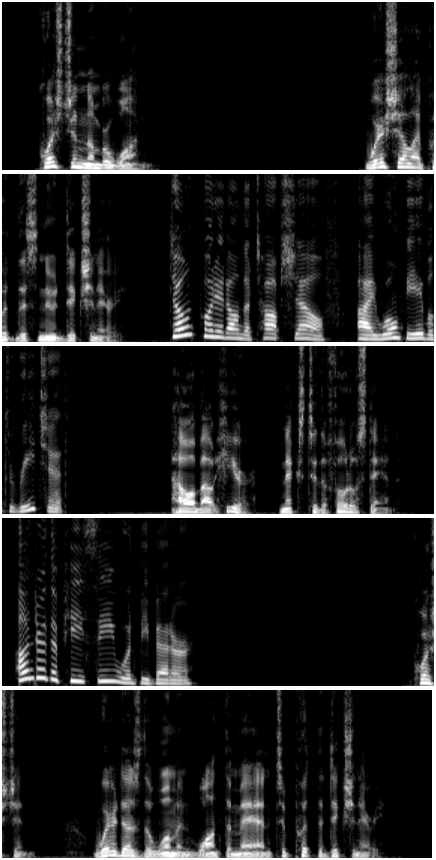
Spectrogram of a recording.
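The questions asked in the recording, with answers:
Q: Where does the woman want the man to put the dictionary?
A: Under the PC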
